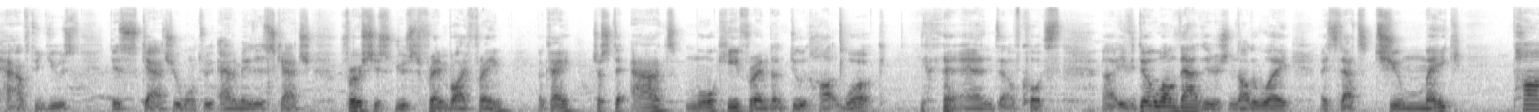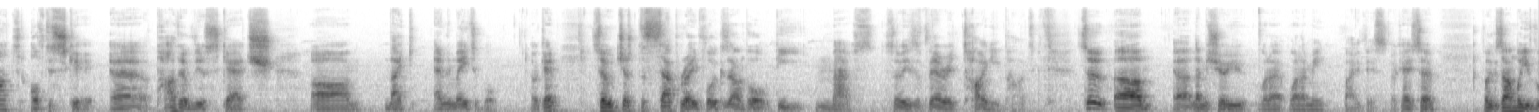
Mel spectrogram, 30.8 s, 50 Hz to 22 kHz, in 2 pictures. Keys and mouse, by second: 27.9-30.7 drag.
